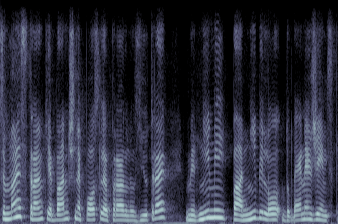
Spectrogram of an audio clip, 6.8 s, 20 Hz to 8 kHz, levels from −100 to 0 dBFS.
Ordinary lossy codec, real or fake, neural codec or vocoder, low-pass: Opus, 32 kbps; fake; codec, 44.1 kHz, 3.4 kbps, Pupu-Codec; 7.2 kHz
